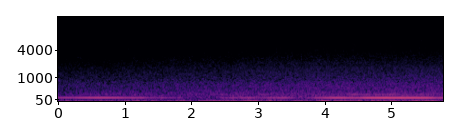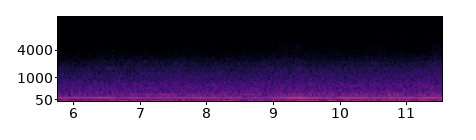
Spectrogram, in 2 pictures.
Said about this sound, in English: The sun was setting. It was totally quiet. Eventually, the whisper of a jet aircraft became audible.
